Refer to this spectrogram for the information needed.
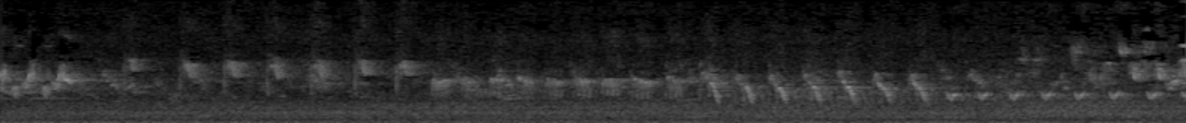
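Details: In Arizona, a blue-throated flycatcher is heard in the field giving a fast, rhythmic series of sharp high chipping notes, repeated steadily through six seconds against low background noise.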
